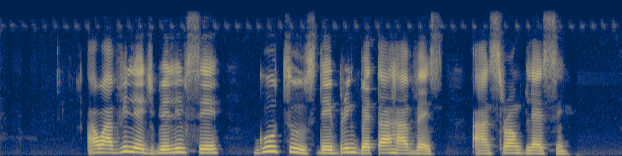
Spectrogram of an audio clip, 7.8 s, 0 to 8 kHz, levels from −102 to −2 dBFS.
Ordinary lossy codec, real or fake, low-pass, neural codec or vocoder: none; real; 7.2 kHz; none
